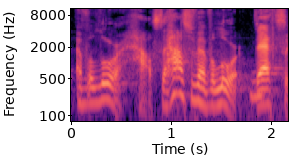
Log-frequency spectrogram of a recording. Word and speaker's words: Evoluer: Now tell our viewing and listening audience about the Evoluer House, the House of Evoluer. That's the correct pronunciation.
